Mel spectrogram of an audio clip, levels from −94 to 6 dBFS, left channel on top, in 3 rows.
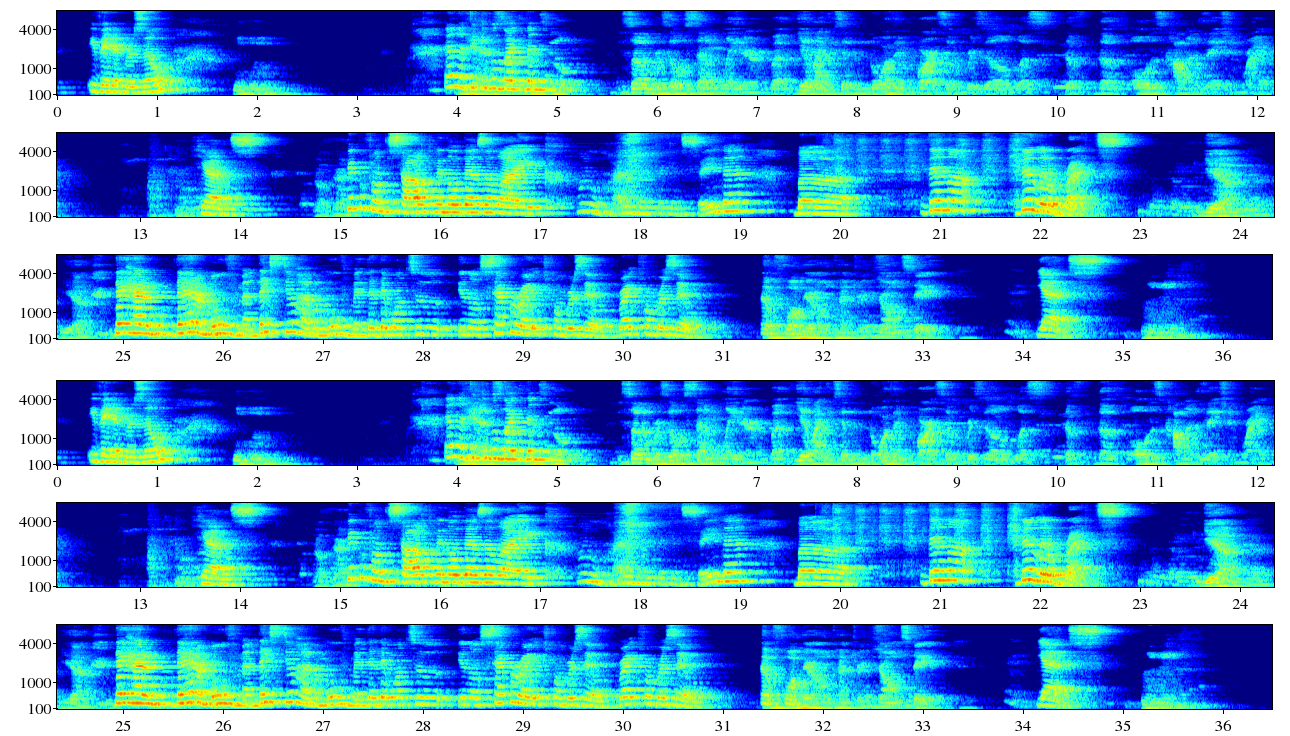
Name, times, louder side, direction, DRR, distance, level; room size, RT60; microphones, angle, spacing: voice 1, 0.3-1.5 3.6-4.9 13.6-14.1 15.1-20.2 20.8-21.4 21.8-22.8 24.7-30.9 34.1-34.8, right 1 dB, 5° left, -2 dB, 0.4 m, -26 dB
voice 2, 1.8-2.3 3.9-5.2 5.6-12.1 13.1-14.2 14.6-15.2 16.0-16.2 17.7-18.0 23.0-25.0 30.5-30.6 31.4-33.5 33.8-34.0 35.2-35.8, right 1 dB, 80° right, -3 dB, 1.0 m, -38 dB
sound 1, 17.7-18.9 19.8-21.9, right 3 dB, 45° right, 0.7 m, -46 dB
3.8 x 2.4 x 2.9 m, 0.71 s
head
